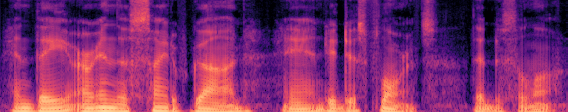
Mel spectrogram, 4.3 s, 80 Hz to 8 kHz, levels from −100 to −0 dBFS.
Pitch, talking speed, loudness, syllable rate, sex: 95 Hz, 210 wpm, -17 LUFS, 5.3 syllables/s, male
